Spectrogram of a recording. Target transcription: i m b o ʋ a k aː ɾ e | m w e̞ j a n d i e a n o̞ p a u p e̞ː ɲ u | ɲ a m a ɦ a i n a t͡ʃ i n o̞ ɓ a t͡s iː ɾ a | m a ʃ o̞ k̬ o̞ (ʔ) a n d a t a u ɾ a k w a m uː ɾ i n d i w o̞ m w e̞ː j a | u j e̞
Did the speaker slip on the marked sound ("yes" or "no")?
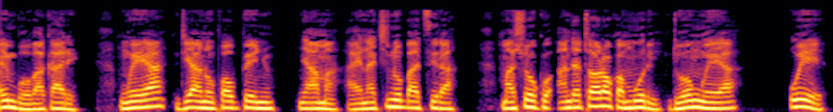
no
